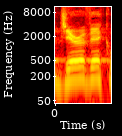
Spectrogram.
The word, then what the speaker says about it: Jirovec: Melissa Jirovec, welcome to the Show.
